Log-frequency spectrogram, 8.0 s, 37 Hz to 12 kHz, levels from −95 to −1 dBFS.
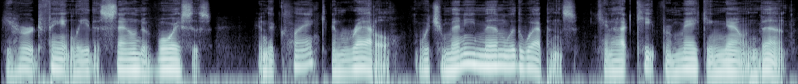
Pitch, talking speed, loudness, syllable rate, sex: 105 Hz, 180 wpm, -19 LUFS, 4.4 syllables/s, male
